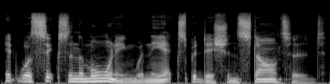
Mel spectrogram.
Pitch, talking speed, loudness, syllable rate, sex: 105 Hz, 180 wpm, -17 LUFS, 4.7 syllables/s, male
